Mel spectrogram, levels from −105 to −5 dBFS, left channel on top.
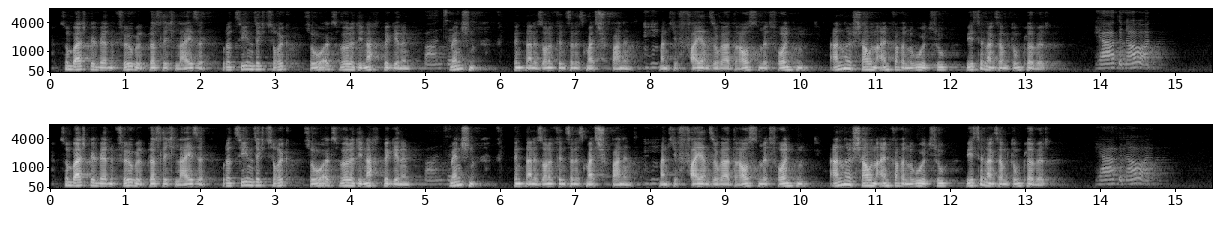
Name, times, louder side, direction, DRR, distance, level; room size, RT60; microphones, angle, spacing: voice 1, 0.2-3.2 3.5-4.8 5.3-5.7 6.2-7.8 8.1-10.1 10.4-13.3, right 2 dB, 50° right, 0.9 m, -31 dB
voice 2, 5.0-5.5 7.9-8.1 13.9-14.6, left 4 dB, 75° left, 3.3 m, -43 dB
28.0 x 27.5 x 5.4 m
head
